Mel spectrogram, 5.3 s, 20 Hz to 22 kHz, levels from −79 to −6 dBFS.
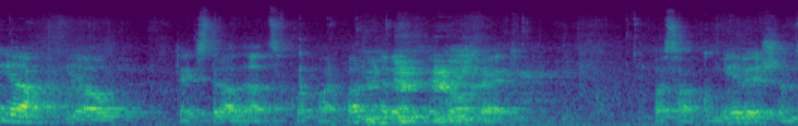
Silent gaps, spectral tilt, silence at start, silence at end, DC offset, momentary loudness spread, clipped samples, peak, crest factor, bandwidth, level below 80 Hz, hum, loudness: none; -4.5 dB/octave; 0 s; 0 s; under 0.1%; 18 LU; under 0.1%; -8 dBFS; 20 dB; over 20 kHz; -58 dBFS; none; -28 LUFS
